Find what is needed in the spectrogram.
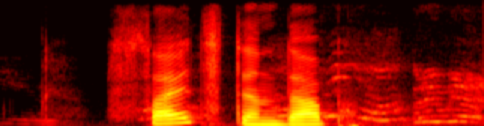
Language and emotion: Russian, neutral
